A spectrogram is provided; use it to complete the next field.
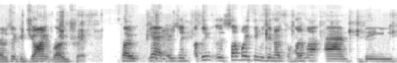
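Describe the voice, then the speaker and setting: Moving at a fairly quick pace, a man speaks in a fairly high pitch with ordinary pitch variation. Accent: English. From England. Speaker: paranormal YouTuber. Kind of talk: casual chat. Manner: halting, repeats words.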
